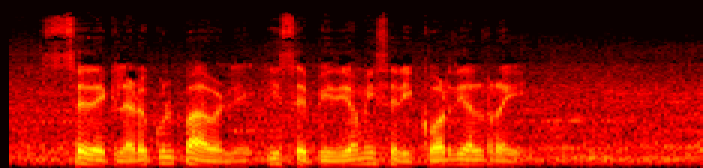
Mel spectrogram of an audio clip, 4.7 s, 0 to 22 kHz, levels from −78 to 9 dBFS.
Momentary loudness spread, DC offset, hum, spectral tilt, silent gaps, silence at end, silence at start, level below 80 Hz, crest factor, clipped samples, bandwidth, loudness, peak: 15 LU; under 0.1%; none; -5 dB/octave; none; 0 s; 0.05 s; -68 dBFS; 20 dB; under 0.1%; 16 kHz; -20 LUFS; -2 dBFS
